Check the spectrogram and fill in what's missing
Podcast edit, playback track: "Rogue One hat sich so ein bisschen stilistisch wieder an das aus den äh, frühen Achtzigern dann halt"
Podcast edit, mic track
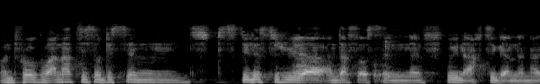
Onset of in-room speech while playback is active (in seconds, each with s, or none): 2.8 s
